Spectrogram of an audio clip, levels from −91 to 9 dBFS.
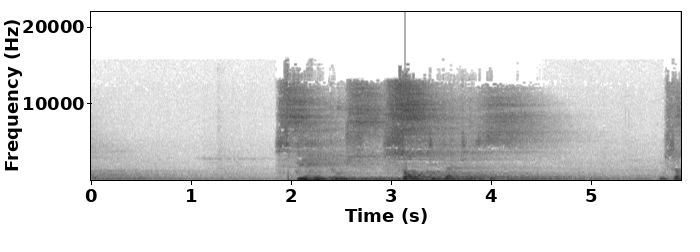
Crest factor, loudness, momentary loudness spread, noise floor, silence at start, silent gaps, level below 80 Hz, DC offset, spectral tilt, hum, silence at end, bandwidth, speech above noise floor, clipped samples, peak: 20 dB; -17 LUFS; 24 LU; -44 dBFS; 0 s; none; -52 dBFS; under 0.1%; -4 dB/octave; none; 0 s; 15.5 kHz; 28 dB; under 0.1%; 0 dBFS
